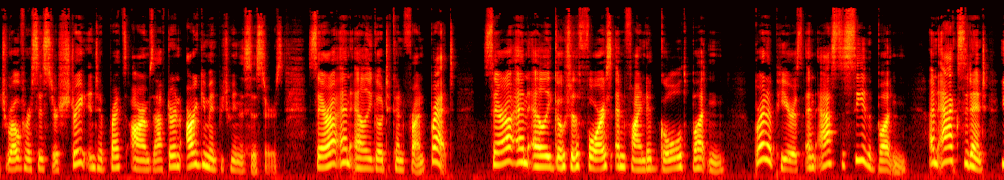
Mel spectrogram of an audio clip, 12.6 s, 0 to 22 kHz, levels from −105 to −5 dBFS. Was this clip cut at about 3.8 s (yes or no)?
no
